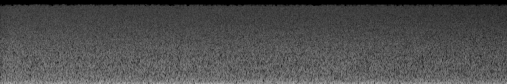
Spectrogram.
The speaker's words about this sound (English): Her brain waves would have sounded like this.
